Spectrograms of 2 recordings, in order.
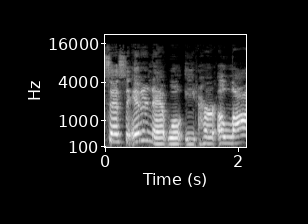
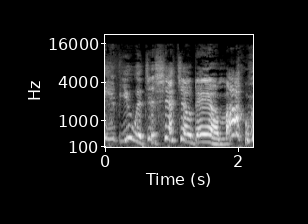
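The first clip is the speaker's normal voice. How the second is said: dismissive, disparaging tone in a high voice; 6 semitones higher than usual. Retelling what an aunt said to Carmen: imitating Candy's aunt. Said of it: "what did she say to Carmen?".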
